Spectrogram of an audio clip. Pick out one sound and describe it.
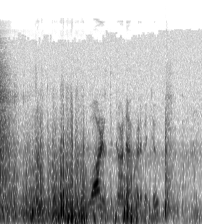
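A metal grill lid thuds shut.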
